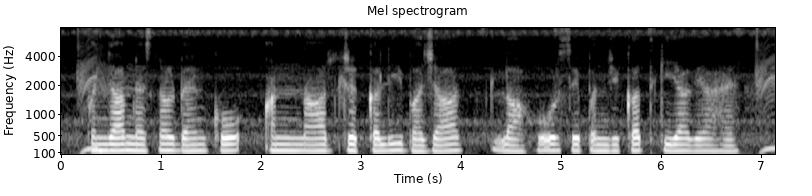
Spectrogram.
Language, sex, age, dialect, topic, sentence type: Hindi, male, 18-24, Hindustani Malvi Khadi Boli, banking, statement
